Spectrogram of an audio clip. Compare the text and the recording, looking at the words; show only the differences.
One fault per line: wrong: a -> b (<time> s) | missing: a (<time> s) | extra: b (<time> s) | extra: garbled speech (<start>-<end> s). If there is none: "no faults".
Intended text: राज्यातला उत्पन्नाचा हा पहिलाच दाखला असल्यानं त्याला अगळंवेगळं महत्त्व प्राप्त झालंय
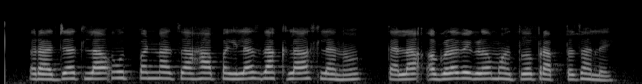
no faults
